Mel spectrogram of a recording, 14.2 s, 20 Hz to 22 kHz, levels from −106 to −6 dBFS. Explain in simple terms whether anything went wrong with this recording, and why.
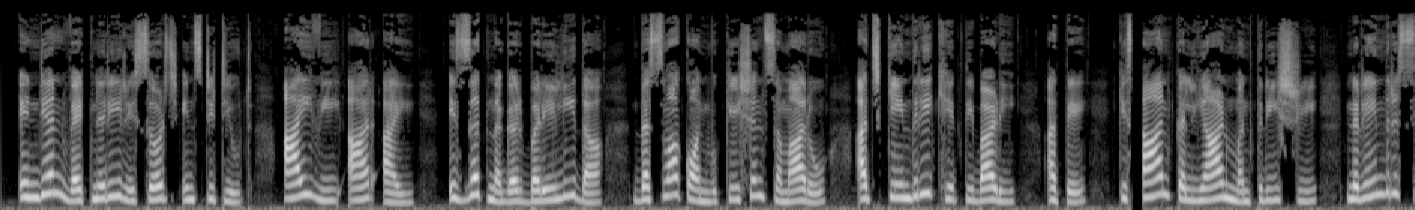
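Around 11.3 seconds, the speech cuts out dead for a brief moment, about 120 milliseconds, then carries on at 11.42 s. That's a playback stall: the sound simply stops mid-flow and goes quiet instead of crackling or warping. The likely cause is the player running short of audio data, or briefly getting held up, so it had nothing to send out until it caught up again.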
